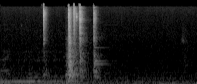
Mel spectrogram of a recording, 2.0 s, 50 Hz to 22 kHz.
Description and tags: Tv 100Hz off
100hz, off, tv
